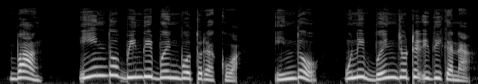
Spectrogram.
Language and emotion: Santali, fearful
